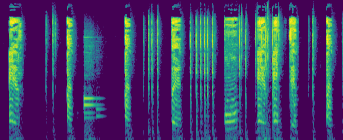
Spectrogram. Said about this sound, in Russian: Соответственно, вы можете удерживать запись и проговаривать название своего будильника. А можете ввести его с клавиатуры, что я и сделаю.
